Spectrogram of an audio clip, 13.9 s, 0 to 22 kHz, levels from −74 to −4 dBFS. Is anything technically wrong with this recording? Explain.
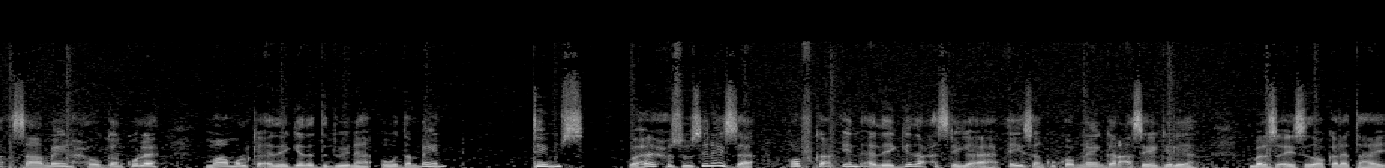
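Yes. Throughout this speech clip, overdone noise removal is at work: a noise reduction stage set too aggressively cuts individual frequency bands whenever they sit near its noise estimate, taking quieter parts of the voice with them. The background drops and breaks up into twinkling specks.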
